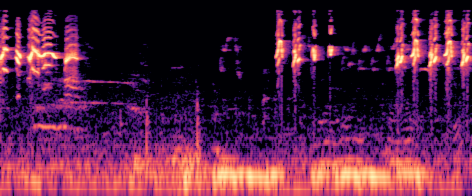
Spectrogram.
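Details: An oriental magpie-robin delivers a fighting song: an opening burst of warbled, looping whistles, a quiet gap with low rumble, then a string of quick, high, sharp chirps repeated about twice a second.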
